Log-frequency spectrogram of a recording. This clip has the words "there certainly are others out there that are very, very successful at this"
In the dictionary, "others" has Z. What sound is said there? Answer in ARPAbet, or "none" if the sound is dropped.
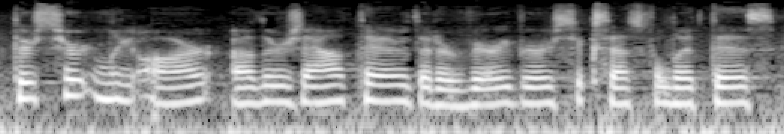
Z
